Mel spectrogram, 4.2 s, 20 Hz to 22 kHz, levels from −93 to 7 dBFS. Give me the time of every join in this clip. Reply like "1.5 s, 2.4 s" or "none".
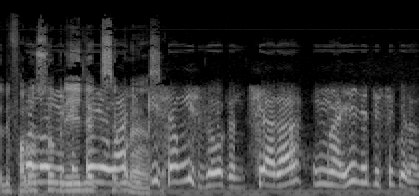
2.4 s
